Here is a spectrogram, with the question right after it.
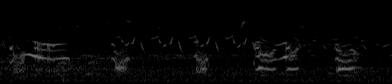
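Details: A new Blackcreek gyp named Bee on her first morning run with other running hounds, giving distant bawling barks with bent, wavering tones, a few spaced calls over low background noise.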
